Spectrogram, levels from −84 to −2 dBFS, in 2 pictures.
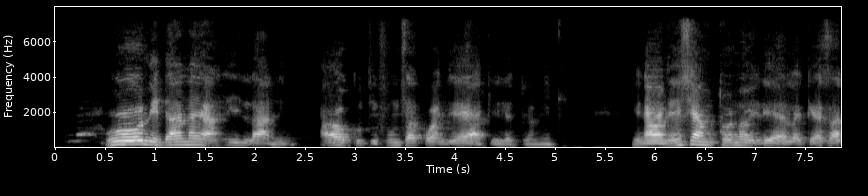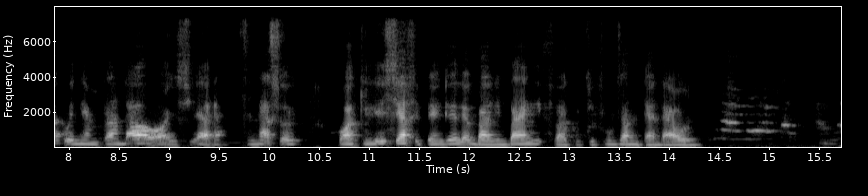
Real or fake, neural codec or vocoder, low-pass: fake; codec, 44.1 kHz, 2.6 kbps, SNAC; 7.2 kHz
